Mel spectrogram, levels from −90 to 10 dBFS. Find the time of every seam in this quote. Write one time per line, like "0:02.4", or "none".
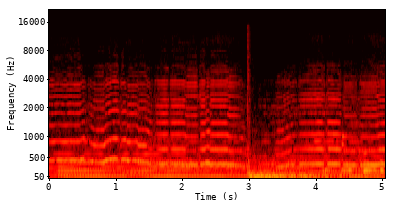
none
